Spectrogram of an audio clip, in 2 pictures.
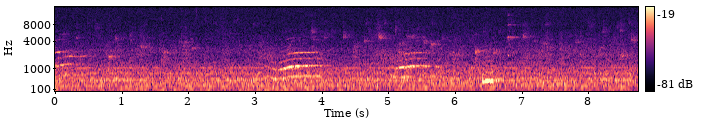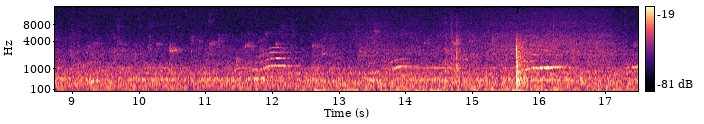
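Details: Kitten of a Scottish Fold and British Shorthair litter, indoors on a cold day, being put back to bed after falling asleep; several soft, high, arched meows come in short bursts, separated by quiet room tone.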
